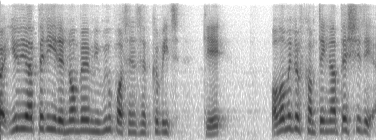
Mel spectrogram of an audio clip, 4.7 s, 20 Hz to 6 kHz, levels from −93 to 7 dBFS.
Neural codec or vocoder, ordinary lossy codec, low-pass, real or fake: codec, 16 kHz, 0.2 kbps, FocalCodec; AAC, 32 kbps; 5.4 kHz; fake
